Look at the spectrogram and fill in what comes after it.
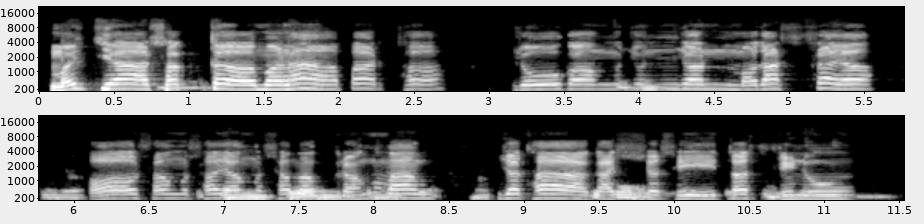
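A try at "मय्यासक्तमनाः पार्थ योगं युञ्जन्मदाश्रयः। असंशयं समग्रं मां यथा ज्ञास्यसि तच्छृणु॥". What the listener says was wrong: সুন্দর হয়েছে, শুধু আপনাকে লাস্ট একটু হ ইউজ করতে হতো প্রভুজি প্রথম লাইনের শেষে, আরেকবার বলুন।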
